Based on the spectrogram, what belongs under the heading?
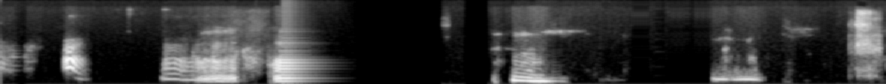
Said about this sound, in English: I got dogs wrestling here. I'm sorry.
